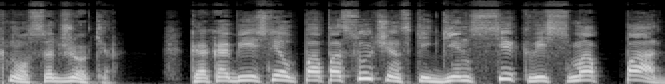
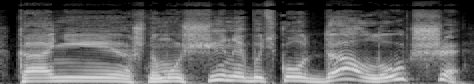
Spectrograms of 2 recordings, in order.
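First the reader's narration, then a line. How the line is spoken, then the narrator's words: Displeased grumble. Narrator (Russian): недовольно проворчала Маша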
